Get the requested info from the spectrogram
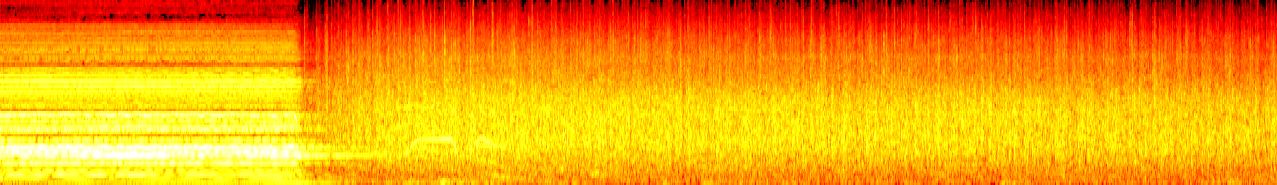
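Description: An a cappella klapa choir holds the final chord of a Dalmatian song, which cuts off sharply about four seconds in. An audience then applauds steadily, slowly dying down.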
